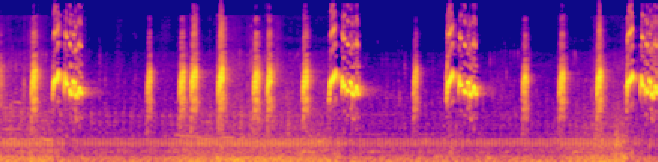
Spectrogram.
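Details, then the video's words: Sooty-headed bulbul that will not stay quiet. Brisk, clipped chirps alternate with four rich, falling warbled phrases over a faint steady hum. "Burung Gentilang Gacor DOOOR"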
